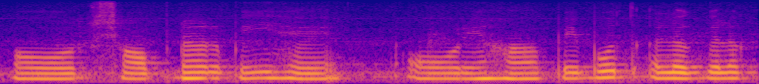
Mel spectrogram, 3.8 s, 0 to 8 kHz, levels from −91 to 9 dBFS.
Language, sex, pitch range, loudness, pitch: Urdu, female, 195-210 Hz, -17 LUFS, 205 Hz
